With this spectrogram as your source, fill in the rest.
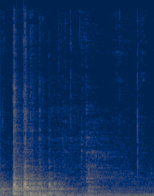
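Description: A few sharp knife chops cut potatoes on a cutting board, close by and quick, with a short pause before a final tap.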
